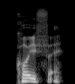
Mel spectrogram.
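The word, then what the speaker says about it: coife: Och då visade det sig dels att det är ett E på slutet. Och det E-et är inte stumt. Och dessutom, uttalet blir som det stavas då. Koife.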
